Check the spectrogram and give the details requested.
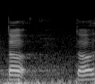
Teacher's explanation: जब आपने प्रोड्यूस की तो आपके दांतों से जो थोड़ी सी पीछे जगह है वहाँ पे एल्वियोलर रिजिस पे आपकी टंग लगेगी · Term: एल्वियोलर साउंड्स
